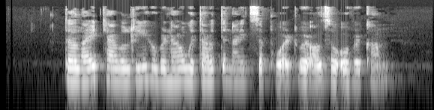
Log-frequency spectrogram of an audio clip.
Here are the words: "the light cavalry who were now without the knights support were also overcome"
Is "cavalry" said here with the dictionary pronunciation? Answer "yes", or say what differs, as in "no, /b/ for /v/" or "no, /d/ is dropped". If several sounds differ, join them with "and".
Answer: yes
